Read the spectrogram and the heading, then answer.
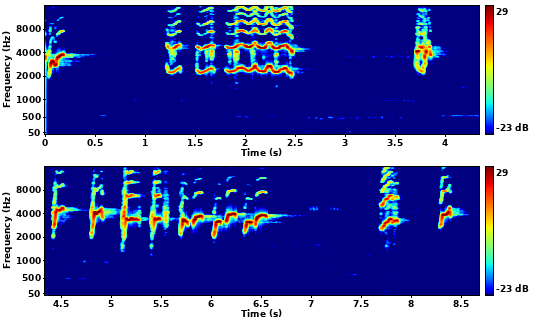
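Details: Kacer, the oriental magpie-robin, in full song played as a singing lure: wavering, warbling whistles followed by a fast string of sharp, upslurred notes and scattered chips.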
